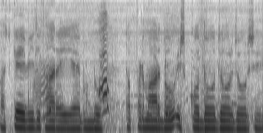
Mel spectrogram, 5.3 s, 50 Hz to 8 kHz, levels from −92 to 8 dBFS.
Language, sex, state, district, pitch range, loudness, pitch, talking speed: Hindi, male, Haryana, Charkhi Dadri, 125-130 Hz, -15 LUFS, 130 Hz, 150 wpm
